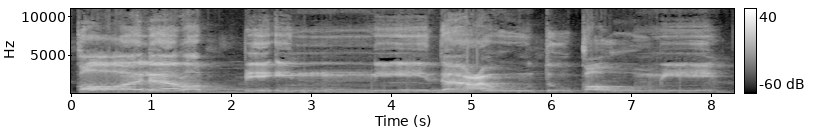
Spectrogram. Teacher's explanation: دال کو باریک کر کے پڑھیں گے، عین کو آگے واو ساکن سے ملائیں گے اور عین کو صاف کر کے گلے سے نکالیں گے۔ تا کو باریک کر کے بغیر کھینچے پڑھیں گے۔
